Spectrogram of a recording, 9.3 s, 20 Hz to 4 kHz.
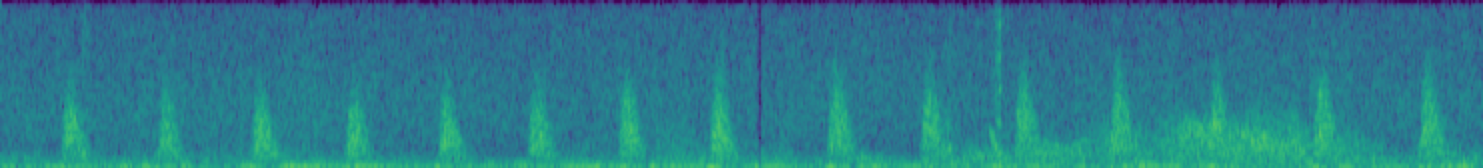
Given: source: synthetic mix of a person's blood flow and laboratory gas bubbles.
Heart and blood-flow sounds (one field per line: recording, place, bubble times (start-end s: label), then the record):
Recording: Doppler ultrasound of blood flow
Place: subclavian vein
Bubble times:
0.50-0.57 s: bubbles
5.33-5.41 s: bubbles
5.89-6.02 s: bubbles
6.17-6.29 s: bubbles
From the record:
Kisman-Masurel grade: 121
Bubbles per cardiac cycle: 1 to 2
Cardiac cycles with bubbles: 10 to 50%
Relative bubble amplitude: barely perceptible (0.100 to 0.250)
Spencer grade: 2 (many but less than half of the cardiac periods contain bubble signals, singularly or in groups)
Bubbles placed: anywhere in the cardiac cycle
